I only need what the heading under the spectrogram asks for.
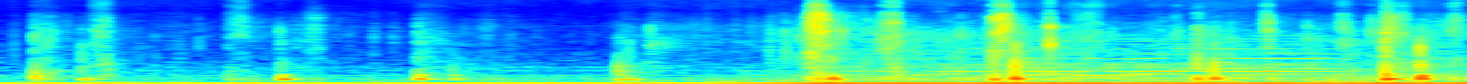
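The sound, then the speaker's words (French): Footsteps climb a staircase toward the second floor, a long series of regular, soft thuds and taps that grows somewhat louder partway through, over a steady low hum. “Elle prend les escaliers pour aller au deuxième étage.”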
